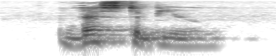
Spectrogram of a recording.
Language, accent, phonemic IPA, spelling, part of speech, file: English, Southern England, /ˈvɛ.stɪ.bjuːl/, vestibule, noun / verb, LL-Q1860 (eng)-vestibule.wav
- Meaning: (noun) A small entrance hall, antechamber, passage, or room between the outer door and the main hall, lobby, or interior of a building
